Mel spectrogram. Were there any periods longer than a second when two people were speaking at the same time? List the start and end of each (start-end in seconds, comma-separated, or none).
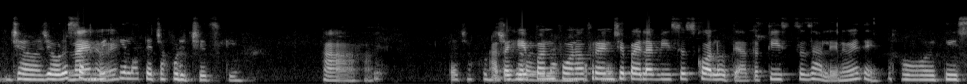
5.0-6.4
